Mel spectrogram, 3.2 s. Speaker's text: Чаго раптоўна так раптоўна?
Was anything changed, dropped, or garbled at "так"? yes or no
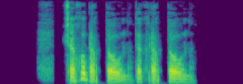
no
